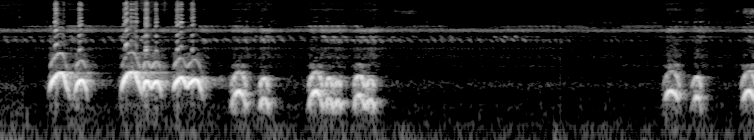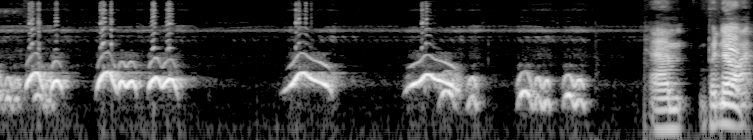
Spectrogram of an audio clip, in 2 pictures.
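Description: A mated pair of wood owls call back and forth in a duet, a series of low, rhythmic hoots and rising wavering notes in clustered phrases with short pauses, fairly loud, ending with a rougher, noisier burst.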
